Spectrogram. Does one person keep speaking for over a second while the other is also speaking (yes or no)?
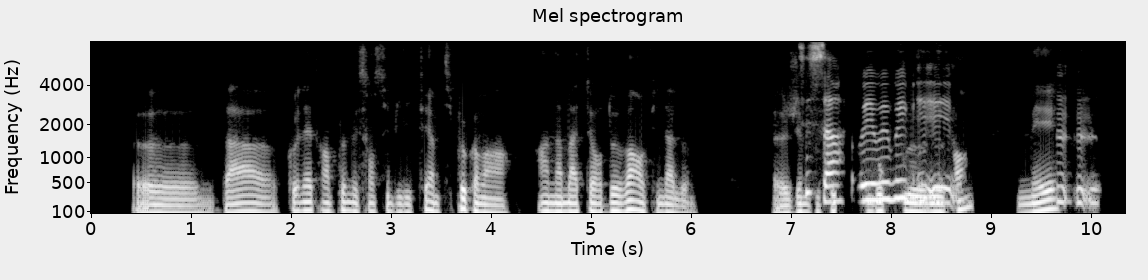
yes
